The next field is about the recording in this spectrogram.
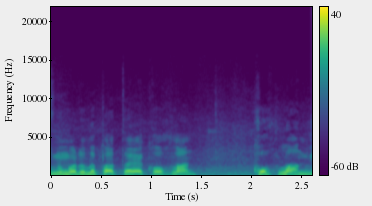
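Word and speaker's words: Koh Larn: numaralı pataya koh lan koh lan diye okunuyor diye biliyorum ama yazılışında larn o şekilde bu Tek yön Bu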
